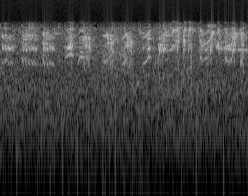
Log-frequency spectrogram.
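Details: Reed warbler heard from within reeds at Cosmeston Lakes, a noisy, continuous run of harsh chirps and churring notes repeated rapidly without pause.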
